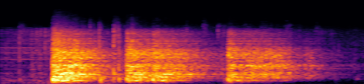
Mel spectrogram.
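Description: Three loud gunshots ring out at uneven intervals, each a sharp crack followed by a long, echoing decay that fills the space before the next shot. No voices.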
